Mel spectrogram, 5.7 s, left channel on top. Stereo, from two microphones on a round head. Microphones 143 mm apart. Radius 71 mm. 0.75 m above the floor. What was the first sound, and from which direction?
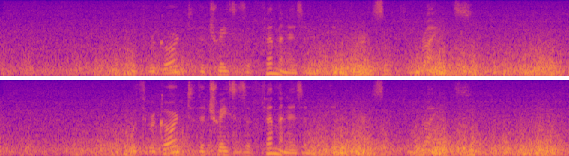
A man speaking, 55° right (ahead or behind).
